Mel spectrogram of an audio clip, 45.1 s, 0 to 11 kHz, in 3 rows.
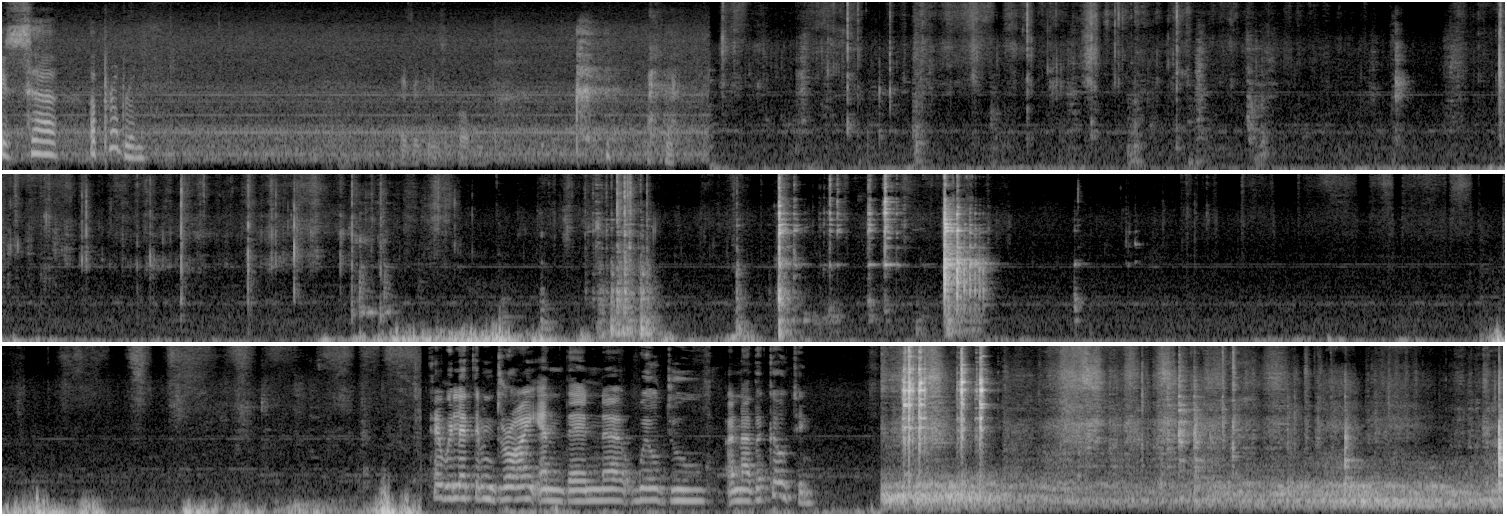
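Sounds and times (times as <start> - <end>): light clinks and taps: 38.9 - 40.6
low rumble: 38.9 - 45.0.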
